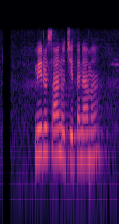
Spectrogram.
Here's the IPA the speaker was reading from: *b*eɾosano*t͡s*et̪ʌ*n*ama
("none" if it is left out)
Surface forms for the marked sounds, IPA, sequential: m, t͡s, n

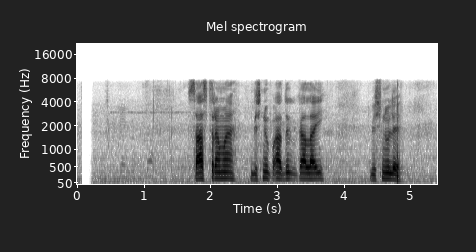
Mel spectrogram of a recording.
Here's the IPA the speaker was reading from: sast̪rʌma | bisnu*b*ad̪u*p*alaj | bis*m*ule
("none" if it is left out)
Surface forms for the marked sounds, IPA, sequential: p, k, n

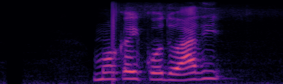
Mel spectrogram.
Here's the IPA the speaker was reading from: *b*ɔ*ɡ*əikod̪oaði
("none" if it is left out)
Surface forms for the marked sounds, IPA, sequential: m, k

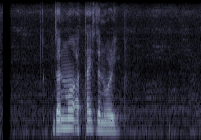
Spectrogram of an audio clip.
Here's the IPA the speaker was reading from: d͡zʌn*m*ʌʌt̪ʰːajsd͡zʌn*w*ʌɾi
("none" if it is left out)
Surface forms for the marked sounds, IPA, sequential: m, w

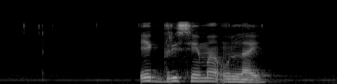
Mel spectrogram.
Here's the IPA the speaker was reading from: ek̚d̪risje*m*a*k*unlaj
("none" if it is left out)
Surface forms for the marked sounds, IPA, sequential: m, ʔ

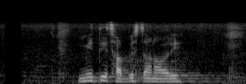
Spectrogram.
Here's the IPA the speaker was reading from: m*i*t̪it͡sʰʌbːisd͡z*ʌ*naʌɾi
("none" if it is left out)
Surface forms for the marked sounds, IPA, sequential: i, ʌ

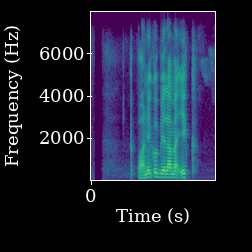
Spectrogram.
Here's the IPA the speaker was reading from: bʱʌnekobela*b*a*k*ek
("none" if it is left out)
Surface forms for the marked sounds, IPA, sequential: m, ʔ

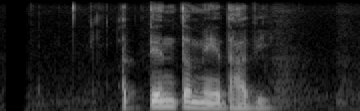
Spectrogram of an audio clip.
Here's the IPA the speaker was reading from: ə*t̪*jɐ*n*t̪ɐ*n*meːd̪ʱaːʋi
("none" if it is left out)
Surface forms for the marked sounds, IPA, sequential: t̪, n, none

